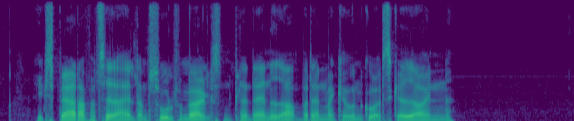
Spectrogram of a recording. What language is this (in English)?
Danish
